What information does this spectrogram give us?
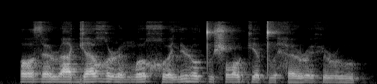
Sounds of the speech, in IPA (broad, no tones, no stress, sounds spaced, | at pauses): ɔ z œ ɹ a ɡʲ a ʁʷ ə ɭ ə m o χʷ œ lʲ ɹ o tʷ i ʃ lˠ u kʲ a tʷ ɛ h œ ɭ ø x y ɭ u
